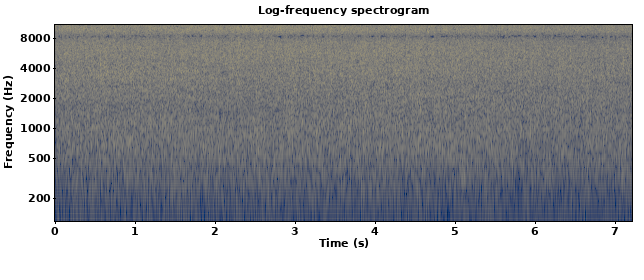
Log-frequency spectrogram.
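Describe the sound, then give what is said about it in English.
A waterfall spilling down to a small beach beside a woodland path, giving a steady, even rush of falling water without breaks, fairly quiet, with no voices. “this beautiful waterfall. Well, waterfall. It is kind of waterfall. It goes down and there is a slight beach down there.”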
